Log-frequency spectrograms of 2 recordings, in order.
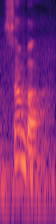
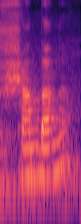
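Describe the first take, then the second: First: The word begins with a plain s sound. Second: The word begins with an sh sound. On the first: The speaker calls it right. "No, sambandha" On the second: The speaker calls it wrong. "Not, not shambandha"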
